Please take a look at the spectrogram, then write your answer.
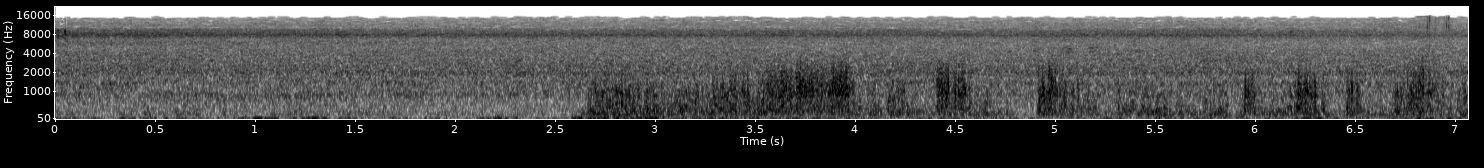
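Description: Wind and sea waves at Digha beach make a steady, loud roar that grows stronger partway through, with repeated surges of surf breaking close by and no voices.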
